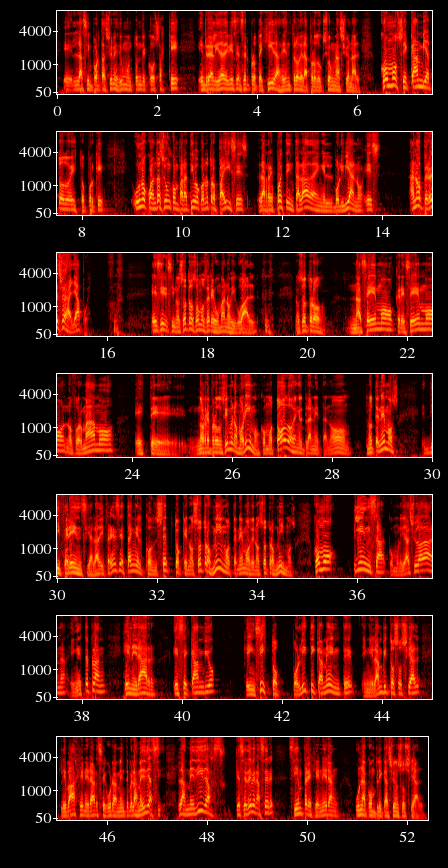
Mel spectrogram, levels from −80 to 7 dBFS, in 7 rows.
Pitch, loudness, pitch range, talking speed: 135 Hz, -28 LUFS, 115-165 Hz, 140 wpm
